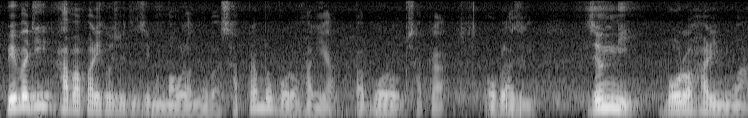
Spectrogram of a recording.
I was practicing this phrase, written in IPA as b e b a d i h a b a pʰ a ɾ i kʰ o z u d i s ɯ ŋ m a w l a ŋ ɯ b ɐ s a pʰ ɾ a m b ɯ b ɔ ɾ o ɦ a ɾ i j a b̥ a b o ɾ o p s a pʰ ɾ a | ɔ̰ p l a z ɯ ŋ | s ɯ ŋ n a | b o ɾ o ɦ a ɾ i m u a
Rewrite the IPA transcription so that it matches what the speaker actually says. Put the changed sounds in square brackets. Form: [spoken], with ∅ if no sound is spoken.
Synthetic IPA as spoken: b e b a d i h a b a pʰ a ɾ i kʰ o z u d i [z] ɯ ŋ m a w l a ŋ ɯ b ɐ s a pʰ ɾ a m b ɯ b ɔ ɾ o ɦ a ɾ i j a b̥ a b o ɾ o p s a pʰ ɾ a | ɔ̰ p l a z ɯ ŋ | [z] ɯ ŋ n [i] | b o ɾ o ɦ a ɾ i m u a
